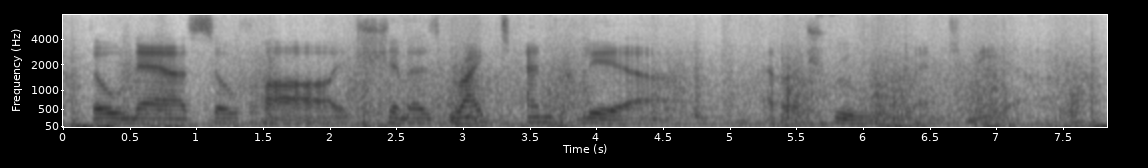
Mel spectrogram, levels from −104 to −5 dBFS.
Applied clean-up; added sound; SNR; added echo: none; Walk, footsteps; 2 dB; none.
